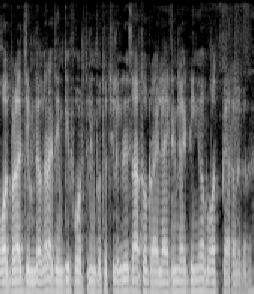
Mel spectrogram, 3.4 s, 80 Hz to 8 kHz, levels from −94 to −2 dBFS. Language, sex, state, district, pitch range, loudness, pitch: Hindi, male, Maharashtra, Mumbai Suburban, 105-110 Hz, -19 LUFS, 105 Hz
